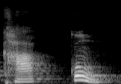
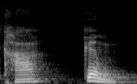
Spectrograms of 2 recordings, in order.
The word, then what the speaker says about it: 가끔: It's not 가끔, it's 가끔. 우, 으. 꿈, 끔.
